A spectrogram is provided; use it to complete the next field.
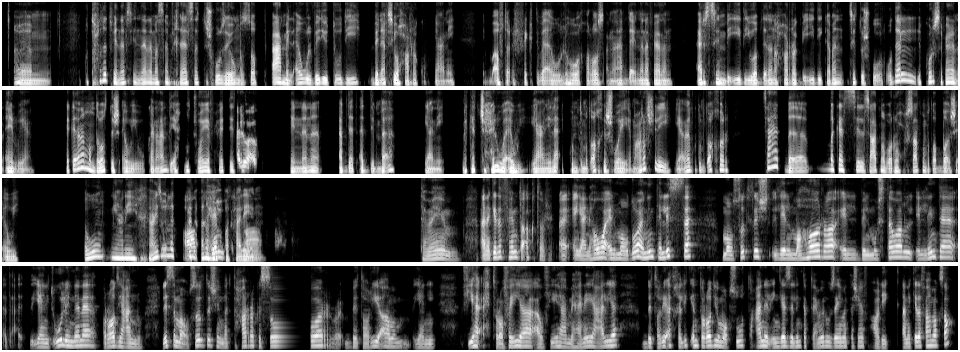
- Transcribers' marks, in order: tapping; in English: "two 2D"; in English: "بAfter Effect"; in English: "الCourse"; "العموم" said as "اموم"; distorted speech
- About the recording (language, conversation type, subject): Arabic, advice, إيه اللي بيخلّيك تحس بإحباط عشان تقدّمك بطيء ناحية هدف مهم؟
